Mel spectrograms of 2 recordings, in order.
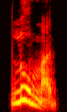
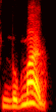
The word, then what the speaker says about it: Lumad: of Humanities Diliman, wherein I put an accent, right, on the first syllable, Lumad. And then he wrote back to me. He says, it doesn't belong the first, it belongs in the second, it's Lumad.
